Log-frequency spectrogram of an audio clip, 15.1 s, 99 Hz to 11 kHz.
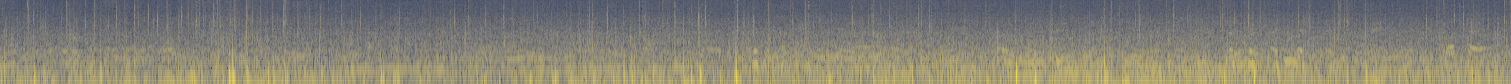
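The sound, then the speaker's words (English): Steady rain patters outdoors in September in a dense, crackling hiss with scattered sharper drops, while several people gathered outside, one holding an umbrella, murmur and talk quietly throughout. “So it's interesting that the rain is occurring on the only Wednesday in the last 20 years in which we've met outside in September.”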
